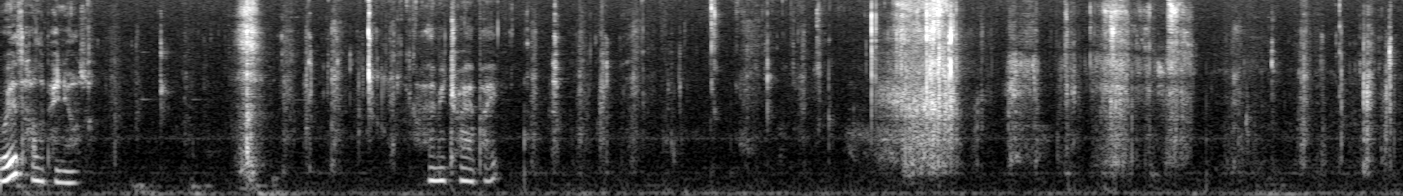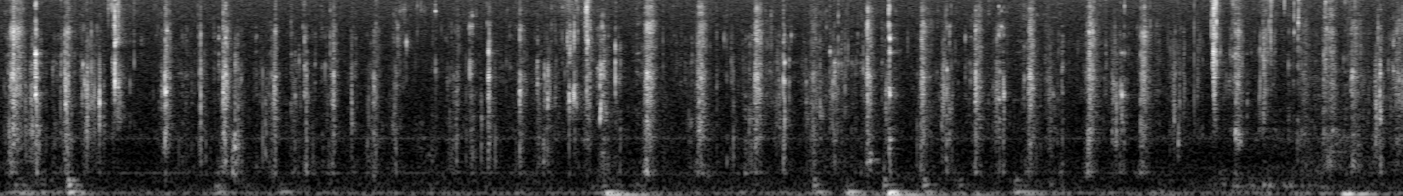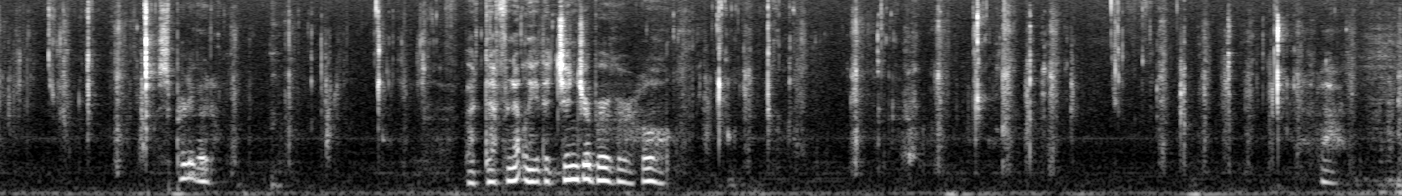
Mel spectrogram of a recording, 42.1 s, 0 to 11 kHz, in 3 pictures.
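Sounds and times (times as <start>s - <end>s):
close-miked chewing and biting: 0.8s - 4.2s, 5.2s - 29.7s, 30.4s - 32.4s, 34.8s - 41.6s.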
